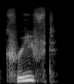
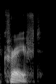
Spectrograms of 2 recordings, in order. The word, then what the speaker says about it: Kreeft: But his last name is spelled Kreeft. So it looks like Kreeft, but it's Kraft, Peter Kraft.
